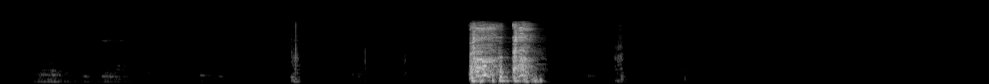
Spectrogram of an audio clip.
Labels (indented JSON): {
  "expert_labels": [
    {
      "quality": "good",
      "cough_type": "dry",
      "dyspnea": false,
      "wheezing": false,
      "stridor": false,
      "choking": false,
      "congestion": false,
      "nothing": true,
      "diagnosis": "healthy cough",
      "severity": "pseudocough/healthy cough"
    }
  ]
}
